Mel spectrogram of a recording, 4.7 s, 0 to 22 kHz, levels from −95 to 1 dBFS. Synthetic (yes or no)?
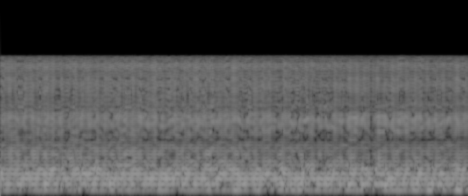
yes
